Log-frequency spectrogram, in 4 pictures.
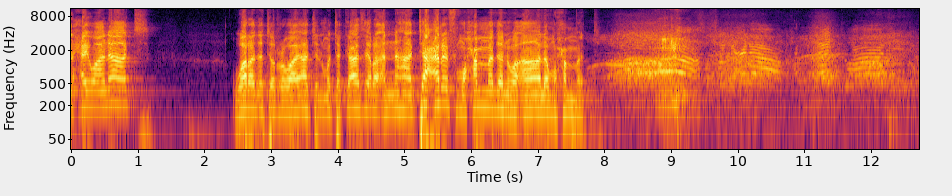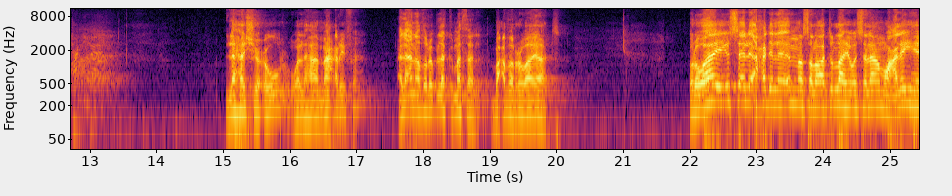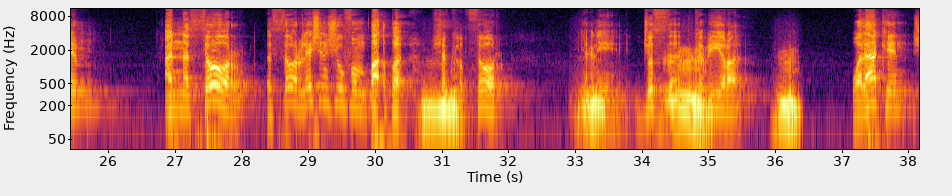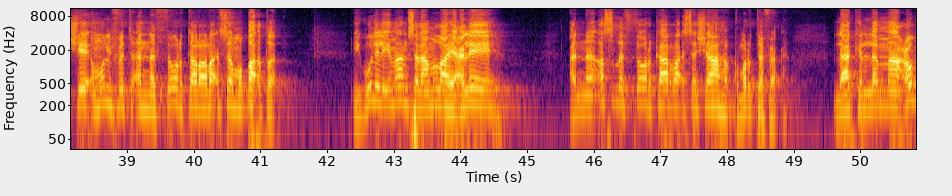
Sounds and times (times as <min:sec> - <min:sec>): Speech: 0:00.0 - 0:01.2, 0:02.4 - 0:08.0, 0:08.8 - 0:10.8, 0:15.0 - 0:20.1, 0:22.0 - 0:25.8, 0:26.8 - 0:32.0, 0:33.0 - 0:35.6, 0:37.2 - 0:41.4, 0:42.4 - 0:44.8, 0:45.6 - 0:49.0, 0:49.6 - 0:50.8.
